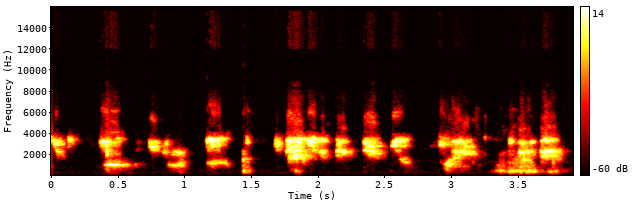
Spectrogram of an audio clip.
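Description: Birds chirp steadily in a rapid series of short, bright tweets and trills, close and clear, with brief pauses between calls and no voices over them.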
